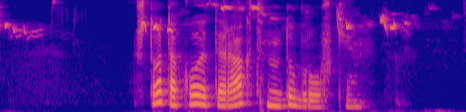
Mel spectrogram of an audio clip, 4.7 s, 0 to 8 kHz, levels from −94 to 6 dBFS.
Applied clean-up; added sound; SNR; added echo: neural mask model Resemble Enhance denoiser.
